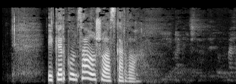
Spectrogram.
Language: Basque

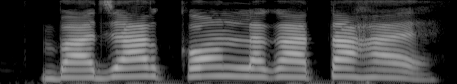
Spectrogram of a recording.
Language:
Magahi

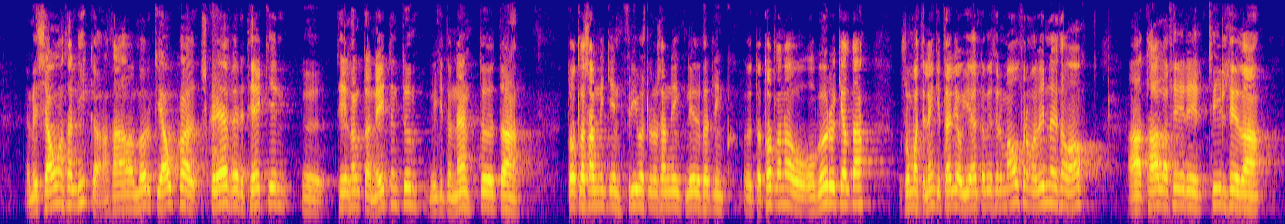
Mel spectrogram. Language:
Icelandic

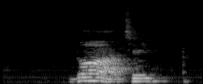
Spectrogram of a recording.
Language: Igbo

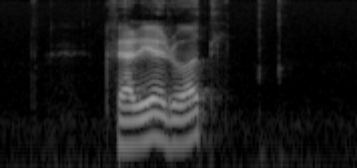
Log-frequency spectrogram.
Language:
Faroese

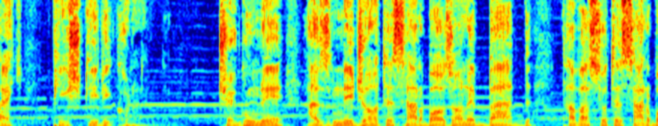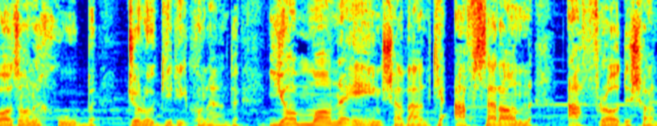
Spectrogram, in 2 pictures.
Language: Persian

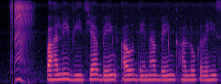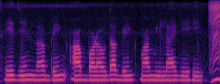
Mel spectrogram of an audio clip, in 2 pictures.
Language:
Chhattisgarhi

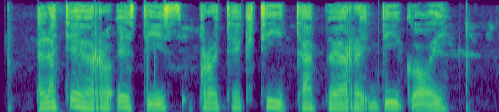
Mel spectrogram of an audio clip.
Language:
Esperanto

